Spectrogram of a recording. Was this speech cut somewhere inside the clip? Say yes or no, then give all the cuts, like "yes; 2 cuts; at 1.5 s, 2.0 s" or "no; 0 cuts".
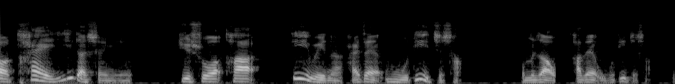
yes; 1 cut; at 5.5 s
